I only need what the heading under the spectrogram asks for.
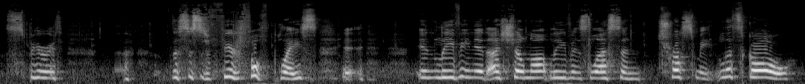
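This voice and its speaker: Brief: terrified old miser acted by a woman, pleading and stammering, raised pitch, storybook ghost tale. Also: steady tone, a little slow, mellow. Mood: fearful. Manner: stammering, imploring.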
